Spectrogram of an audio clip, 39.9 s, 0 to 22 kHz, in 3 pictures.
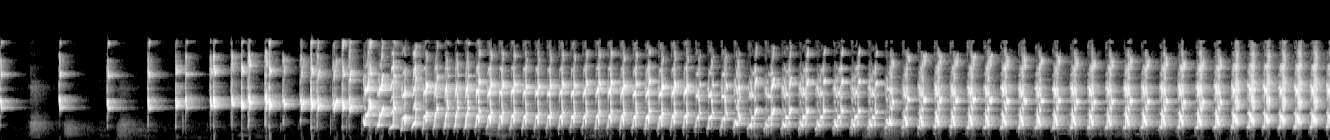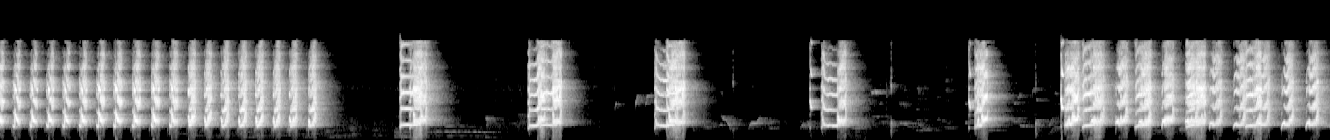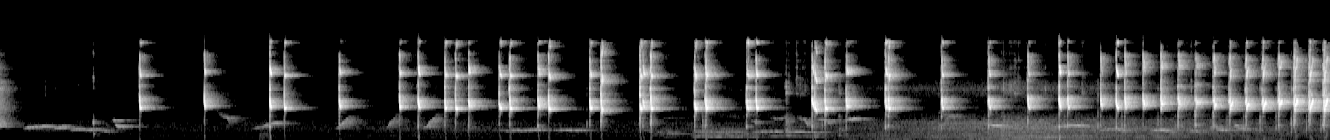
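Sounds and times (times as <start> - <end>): high bird chirps: 0.0 - 16.6, 18.5 - 19.1, 19.7 - 33.8, 34.6 - 39.9
lovebird chattering trill: 1.5 - 16.6, 18.6 - 19.0, 19.8 - 20.3, 23.0 - 26.7, 27.8 - 34.2, 34.8 - 39.9.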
